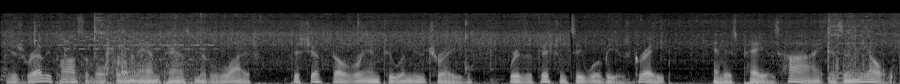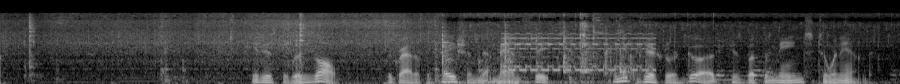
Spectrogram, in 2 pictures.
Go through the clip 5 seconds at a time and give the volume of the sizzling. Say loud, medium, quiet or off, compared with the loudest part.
medium, medium, loud, medium.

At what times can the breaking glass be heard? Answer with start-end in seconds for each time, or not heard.
0.9-1.6, 8.2-9.1, 14.9-15.6.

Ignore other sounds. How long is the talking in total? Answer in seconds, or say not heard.
15 s.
